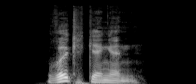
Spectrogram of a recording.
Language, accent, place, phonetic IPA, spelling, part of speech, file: German, Germany, Berlin, [ˈʁʏkˌɡɛŋən], Rückgängen, noun, De-Rückgängen.ogg
- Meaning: dative plural of Rückgang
